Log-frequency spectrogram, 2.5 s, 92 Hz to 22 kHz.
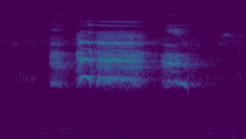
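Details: Junglefowl rooster in the wild answering a decoy hen, 2020: a clear multi-part crow with a short opening note, a long sustained middle section and a dropping final syllable, over quiet background.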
